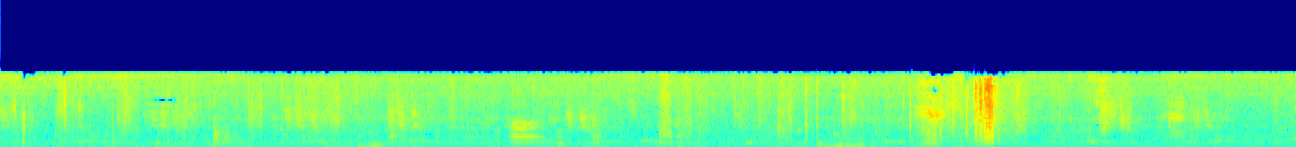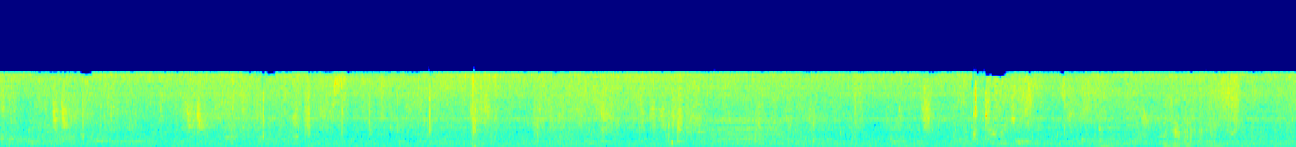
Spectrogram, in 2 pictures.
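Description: A group of young men and women talk quietly at a distance outdoors.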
